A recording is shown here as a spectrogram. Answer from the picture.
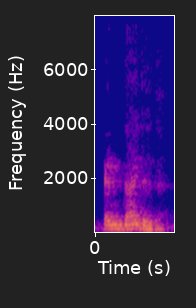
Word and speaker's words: indicted: I've been indicted. Okay, you don't pronounce the C.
